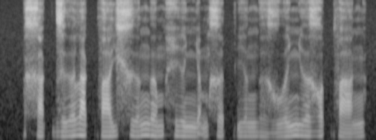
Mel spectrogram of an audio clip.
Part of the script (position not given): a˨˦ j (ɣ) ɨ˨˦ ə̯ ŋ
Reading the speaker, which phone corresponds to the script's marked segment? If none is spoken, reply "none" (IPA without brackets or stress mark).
x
